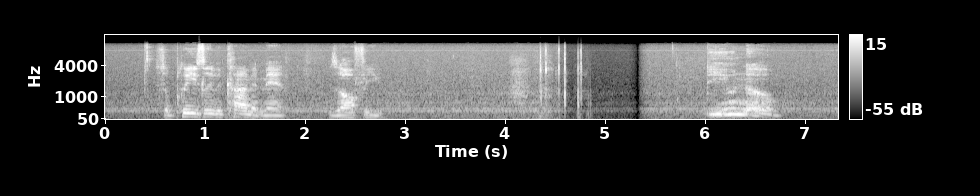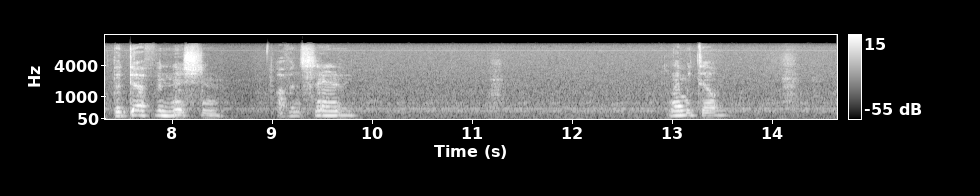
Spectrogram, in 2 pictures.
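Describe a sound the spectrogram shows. A young man talks casually and close up.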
